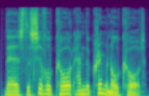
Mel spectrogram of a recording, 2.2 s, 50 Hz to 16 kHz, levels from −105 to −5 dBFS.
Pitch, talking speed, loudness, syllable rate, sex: 125 Hz, 240 wpm, -16 LUFS, 6.3 syllables/s, male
